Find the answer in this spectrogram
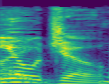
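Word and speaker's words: Nyūjō: Nyojo. – Nyojo. – Nyojo. N-Y-U-J-O.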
